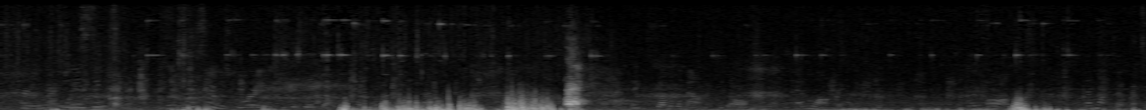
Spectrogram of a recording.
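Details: Dogs going crazy at play produce bursts of rough barking and growly noises, with the loudest cluster in the middle and another bark near the end, amid human speech.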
